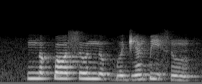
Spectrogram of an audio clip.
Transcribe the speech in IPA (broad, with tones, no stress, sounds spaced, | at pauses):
n ɔ˦ k͡p ɔ˦ s o˦ n o˦˨ ɡ͡b o˨ d͡ʒ ã˨˦ k͡p i˦˨ s ũ˨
